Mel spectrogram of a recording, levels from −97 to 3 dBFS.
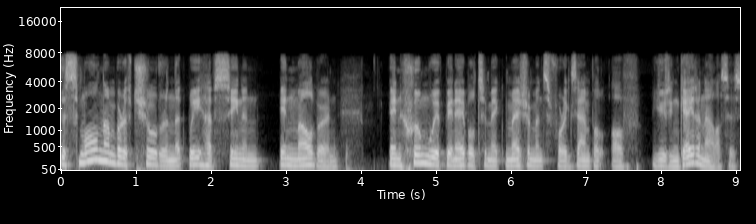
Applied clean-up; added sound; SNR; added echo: neural mask model DeepFilterNet 3.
